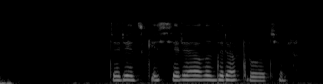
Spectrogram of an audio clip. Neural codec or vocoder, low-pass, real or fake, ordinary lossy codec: codec, 16 kHz, 8 kbps, FunCodec, trained on LibriTTS, 25 frames a second; 7.2 kHz; fake; none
